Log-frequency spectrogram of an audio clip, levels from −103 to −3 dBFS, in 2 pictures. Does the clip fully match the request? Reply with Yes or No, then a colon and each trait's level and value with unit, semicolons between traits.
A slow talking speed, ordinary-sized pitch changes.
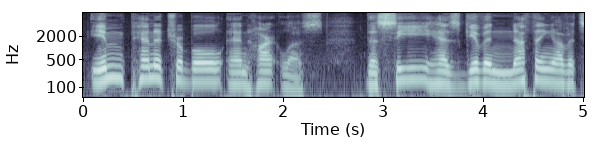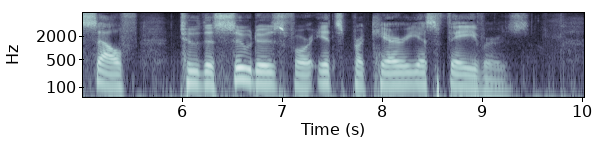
Yes: slow, 100 wpm; average, 3.8 semitones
